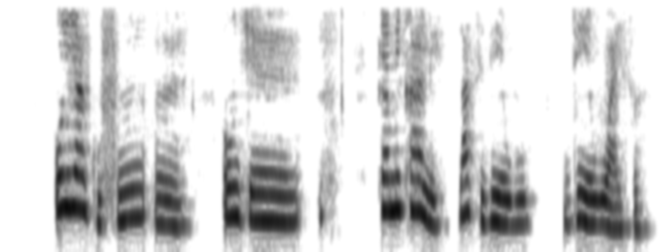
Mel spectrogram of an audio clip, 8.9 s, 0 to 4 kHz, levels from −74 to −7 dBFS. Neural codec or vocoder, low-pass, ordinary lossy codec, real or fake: none; 3.6 kHz; AAC, 16 kbps; real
